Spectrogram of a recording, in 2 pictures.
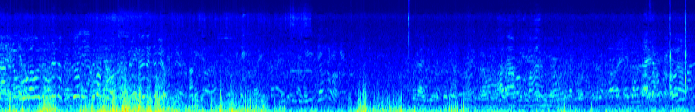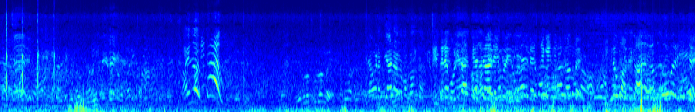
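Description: A group of young men talk and call out together outdoors.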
